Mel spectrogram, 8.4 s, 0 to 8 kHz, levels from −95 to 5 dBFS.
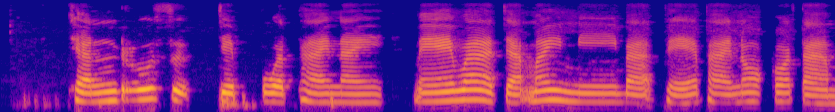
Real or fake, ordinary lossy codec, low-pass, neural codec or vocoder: real; none; 7.2 kHz; none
